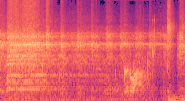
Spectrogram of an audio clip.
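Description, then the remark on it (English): A European passenger train rolls along the rails with a steady, loud rumble and regular clicking beats, while sustained whining tones ring over the noise throughout. “Imagine that you are a group of strangers sharing a compartment on a European train.”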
